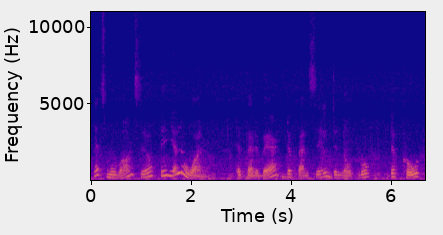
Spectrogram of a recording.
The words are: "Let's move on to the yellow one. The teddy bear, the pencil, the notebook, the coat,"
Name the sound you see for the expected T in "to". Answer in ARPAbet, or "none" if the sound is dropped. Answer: S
